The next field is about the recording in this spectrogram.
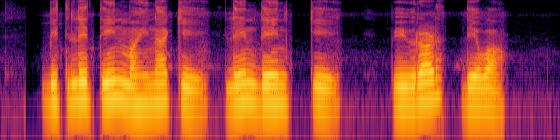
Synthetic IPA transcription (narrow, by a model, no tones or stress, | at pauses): bɪt̪let̪iːnməɦinake | leːnd̪eːnke | pɪwɾəɽ | d̪eːʋaː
